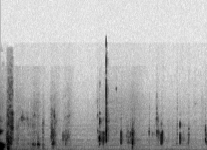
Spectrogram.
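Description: Faint scattered clicks and rustles in a quiet room, with a faint steady hum under them.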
